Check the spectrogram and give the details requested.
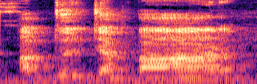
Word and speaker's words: عبد الجبار: مشکلات کا سامنا ہوگا۔ اب چونکہ جو حروف قمریہ ہیں ان سے پہلے اگر الف لام لکھا جاتا ہے تو وہ تلفظ میں بھی آئے گا، اس کی آواز بھی پیدا کی جائے گی۔ مثال کے طور پر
